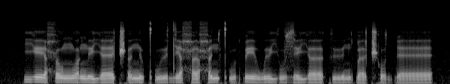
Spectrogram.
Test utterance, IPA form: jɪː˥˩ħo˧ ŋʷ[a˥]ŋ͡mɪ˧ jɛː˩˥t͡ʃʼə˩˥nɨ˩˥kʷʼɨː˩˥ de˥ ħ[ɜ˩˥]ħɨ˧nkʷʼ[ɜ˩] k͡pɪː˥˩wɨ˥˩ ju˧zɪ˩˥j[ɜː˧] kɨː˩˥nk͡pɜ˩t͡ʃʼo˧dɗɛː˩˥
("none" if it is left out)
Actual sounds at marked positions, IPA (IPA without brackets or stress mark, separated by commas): a˥, ɜ˩, ɜ˩˥, ɜː˧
